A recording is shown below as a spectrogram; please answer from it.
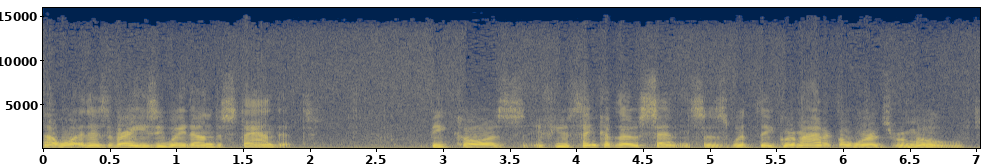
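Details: Adult male speaker; Normal speech.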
